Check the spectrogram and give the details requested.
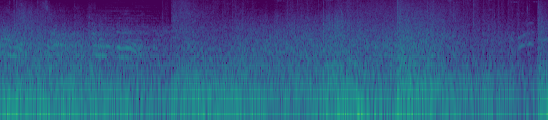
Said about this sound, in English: the mortar's getting some good hits there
